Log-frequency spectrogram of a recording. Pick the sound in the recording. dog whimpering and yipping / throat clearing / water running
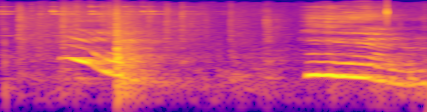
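dog whimpering and yipping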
